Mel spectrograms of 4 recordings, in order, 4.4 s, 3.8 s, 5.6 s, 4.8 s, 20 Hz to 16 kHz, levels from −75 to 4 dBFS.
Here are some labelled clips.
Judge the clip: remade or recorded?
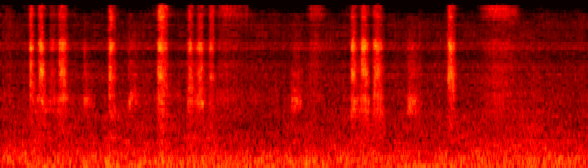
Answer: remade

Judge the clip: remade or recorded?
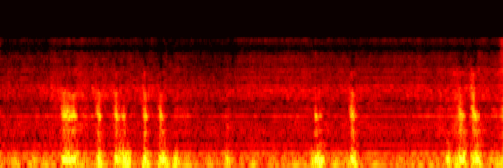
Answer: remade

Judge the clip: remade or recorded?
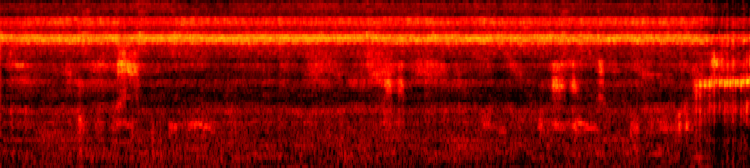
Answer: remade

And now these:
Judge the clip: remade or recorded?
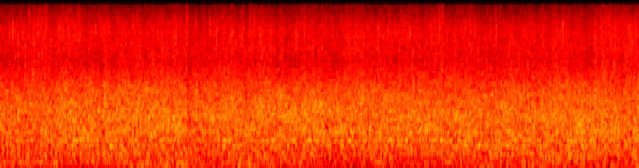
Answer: recorded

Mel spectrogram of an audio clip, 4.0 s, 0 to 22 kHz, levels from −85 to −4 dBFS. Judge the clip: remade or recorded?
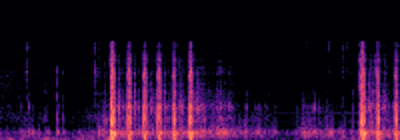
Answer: recorded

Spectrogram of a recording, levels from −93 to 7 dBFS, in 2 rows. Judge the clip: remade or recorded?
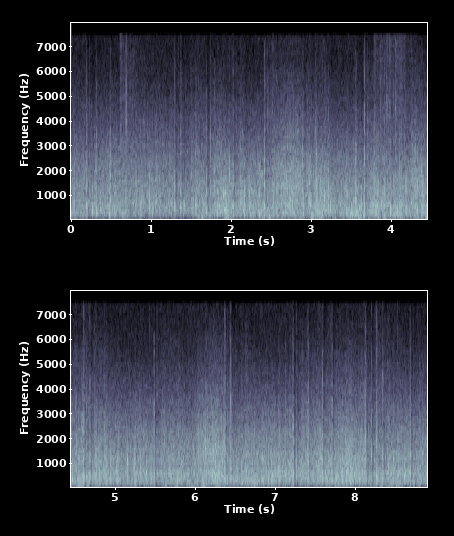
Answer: recorded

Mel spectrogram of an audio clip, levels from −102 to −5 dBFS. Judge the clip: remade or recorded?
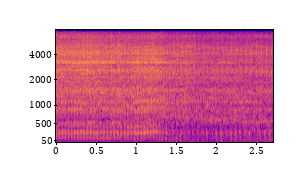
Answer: recorded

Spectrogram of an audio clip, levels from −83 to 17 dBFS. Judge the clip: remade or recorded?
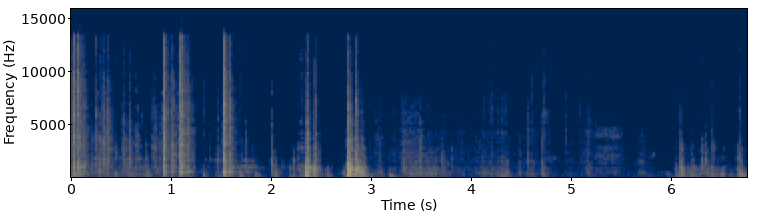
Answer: recorded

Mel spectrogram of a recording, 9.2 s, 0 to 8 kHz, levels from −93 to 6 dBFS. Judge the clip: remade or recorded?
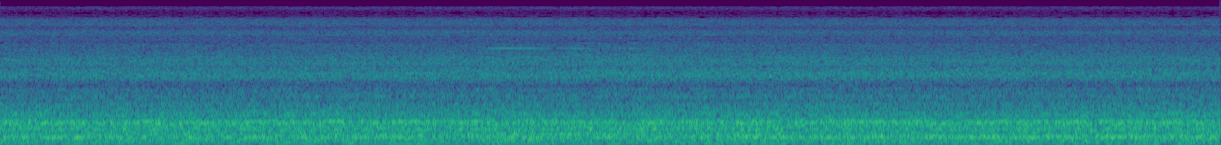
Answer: recorded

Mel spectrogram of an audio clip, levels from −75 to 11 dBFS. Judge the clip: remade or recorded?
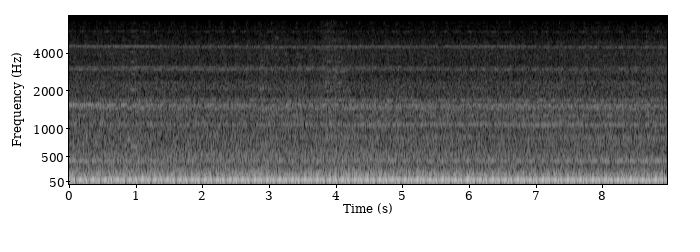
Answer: recorded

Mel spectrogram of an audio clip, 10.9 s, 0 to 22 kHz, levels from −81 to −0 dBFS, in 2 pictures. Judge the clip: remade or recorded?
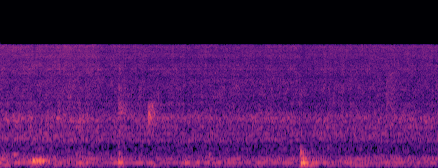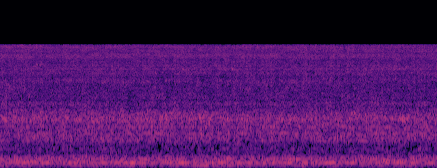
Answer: remade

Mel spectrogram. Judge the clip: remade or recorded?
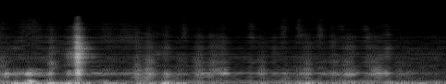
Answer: remade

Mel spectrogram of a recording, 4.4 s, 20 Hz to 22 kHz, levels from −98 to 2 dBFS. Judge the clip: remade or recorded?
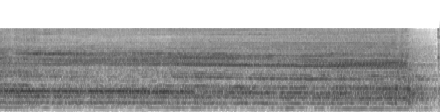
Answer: remade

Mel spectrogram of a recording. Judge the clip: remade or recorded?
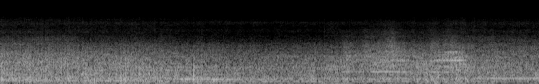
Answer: remade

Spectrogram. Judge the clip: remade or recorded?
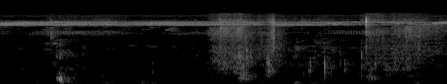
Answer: recorded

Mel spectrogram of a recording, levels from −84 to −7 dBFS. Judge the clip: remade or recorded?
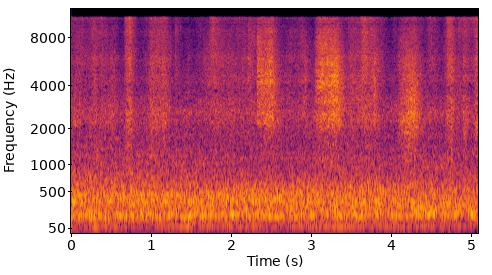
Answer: remade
